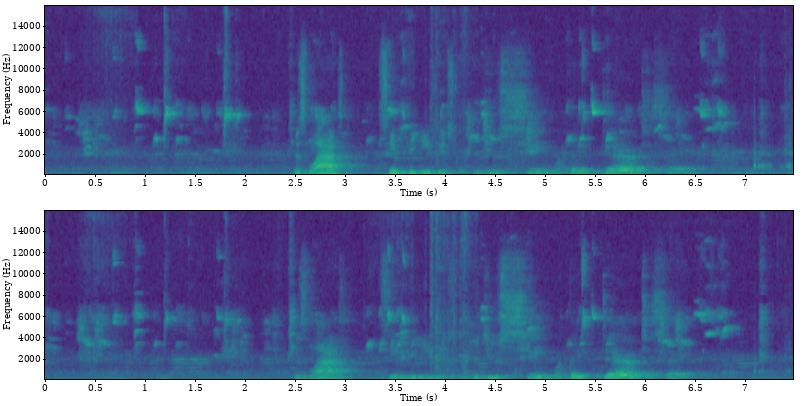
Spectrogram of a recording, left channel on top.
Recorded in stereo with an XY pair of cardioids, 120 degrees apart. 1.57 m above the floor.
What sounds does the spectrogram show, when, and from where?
2.5 s a man speaking: 45° left, 1.2 m
4.3 s a man speaking: 25° right, 1.4 m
